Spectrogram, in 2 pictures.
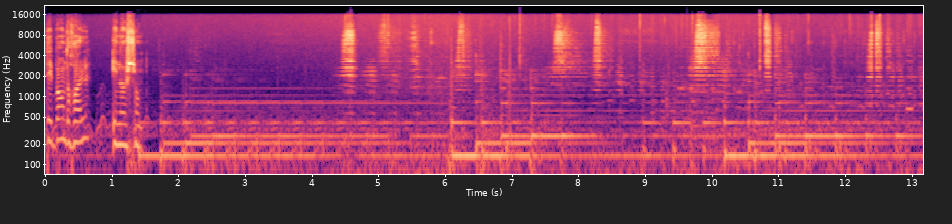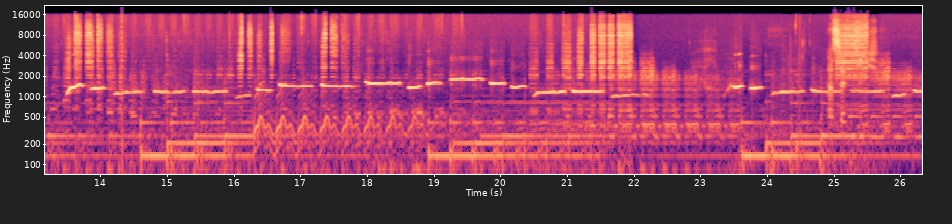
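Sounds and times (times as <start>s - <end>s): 
speech: 0.0s - 1.6s
musical backing of low bass notes and light percussion: 1.4s - 26.3s
person whistling a bright lilting tune: 12.5s - 22.2s, 23.1s - 26.3s.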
